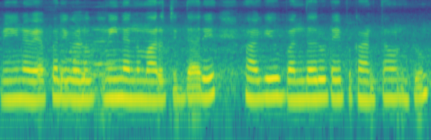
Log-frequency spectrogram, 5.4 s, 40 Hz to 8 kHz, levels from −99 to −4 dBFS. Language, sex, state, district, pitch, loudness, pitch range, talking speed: Kannada, female, Karnataka, Dakshina Kannada, 190 Hz, -13 LUFS, 185-200 Hz, 100 wpm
